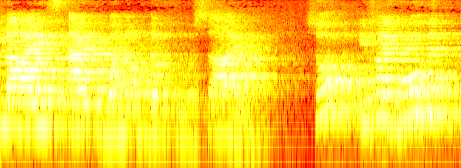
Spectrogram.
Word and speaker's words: foci: Together they are pronounced as foci, F-O-C-I.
